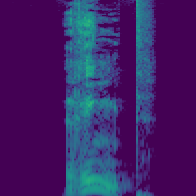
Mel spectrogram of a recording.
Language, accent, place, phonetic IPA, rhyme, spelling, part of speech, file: German, Germany, Berlin, [ʁɪŋt], -ɪŋt, ringt, verb, De-ringt.ogg
- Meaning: inflection of ringen: 1. third-person singular present 2. second-person plural present 3. plural imperative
